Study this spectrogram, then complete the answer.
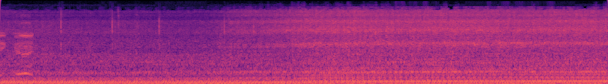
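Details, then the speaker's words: GMC pickup on a test drive after replacing the old distributor to cure misfiring under load: strong deep pull rising in pitch at wide-open throttle, no spark knock or pinging, some wind and road noise; normal acceleration. "wide open throttle I'm not hearing no spark knock"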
